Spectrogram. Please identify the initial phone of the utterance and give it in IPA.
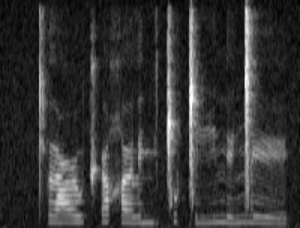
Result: cʰ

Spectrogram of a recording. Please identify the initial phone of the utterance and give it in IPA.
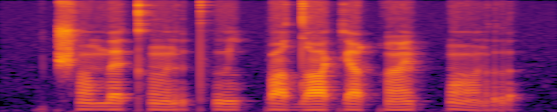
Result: t͡ʃʰ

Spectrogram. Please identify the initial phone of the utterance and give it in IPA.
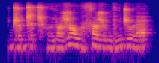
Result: ɖ͡ʐ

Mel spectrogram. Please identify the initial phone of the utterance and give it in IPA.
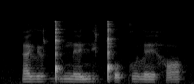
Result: æ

